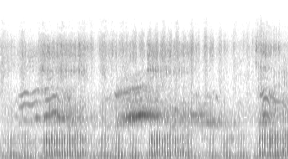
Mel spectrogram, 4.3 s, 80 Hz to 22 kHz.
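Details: Loud purring from a stray cat that keeps rubbing against a person's legs for attention, filmed with a GoPro HERO8: a throaty rumble pulsing in three long inhale-exhale bursts, with thin whistled tones, possibly birds, in the background.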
